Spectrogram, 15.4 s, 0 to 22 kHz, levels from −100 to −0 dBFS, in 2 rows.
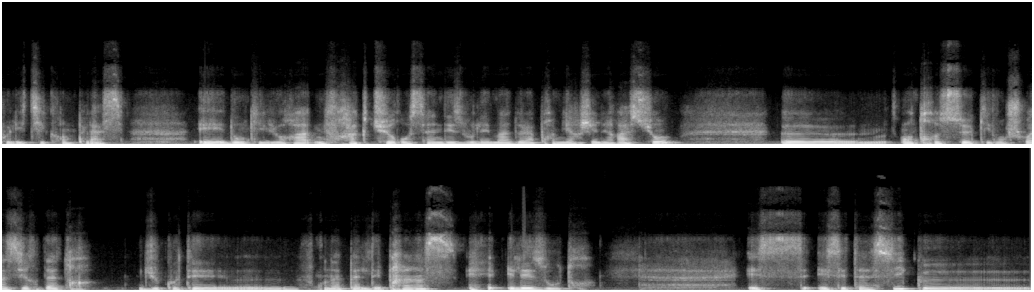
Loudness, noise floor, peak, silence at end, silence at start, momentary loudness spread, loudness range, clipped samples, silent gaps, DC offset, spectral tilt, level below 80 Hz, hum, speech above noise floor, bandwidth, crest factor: -22 LUFS; -46 dBFS; -4 dBFS; 0 s; 0 s; 16 LU; 2 LU; under 0.1%; none; under 0.1%; -5.5 dB/octave; -48 dBFS; none; 25 dB; 9.2 kHz; 18 dB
